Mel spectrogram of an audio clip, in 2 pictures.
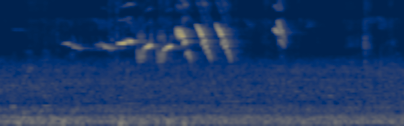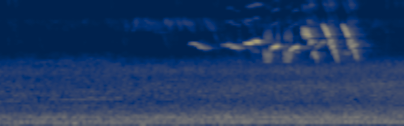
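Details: Wild double-collared seedeater in the bush in Brazil, where a calling chick also appeared. Two quick high phrases, about five seconds apart, each of thin sweeping whistles and buzzy down-slurred notes, over a steady low rumble of distant traffic.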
